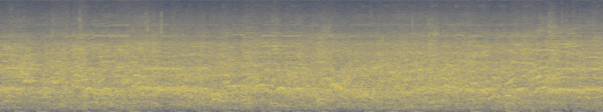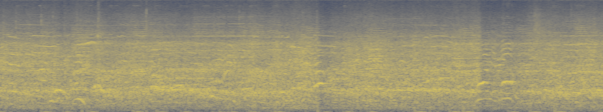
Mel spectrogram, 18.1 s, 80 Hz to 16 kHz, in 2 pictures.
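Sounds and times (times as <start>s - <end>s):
crowd shouting: 0.0s - 18.0s.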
